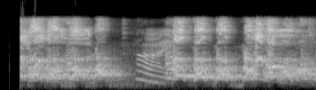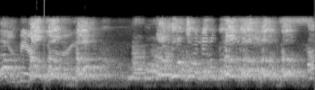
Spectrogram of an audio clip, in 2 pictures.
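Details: Puppies yapping in loud, rapid, overlapping barks that fill nearly the whole stretch, with a quick descending whine near the two-second mark and human voices mixed in.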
